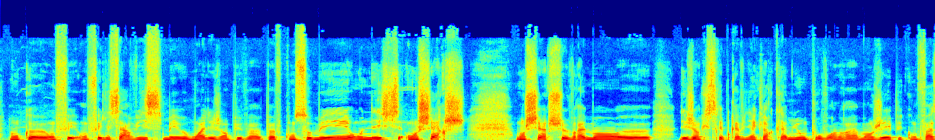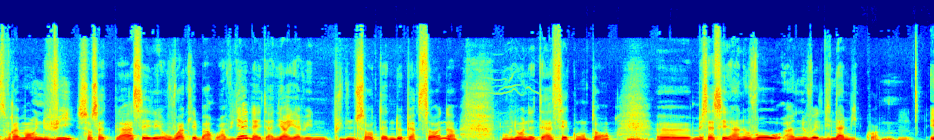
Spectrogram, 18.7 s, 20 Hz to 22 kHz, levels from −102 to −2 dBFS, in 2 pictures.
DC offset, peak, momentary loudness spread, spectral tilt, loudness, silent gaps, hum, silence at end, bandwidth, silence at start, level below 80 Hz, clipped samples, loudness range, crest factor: under 0.1%; -2 dBFS; 7 LU; -5 dB/octave; -15 LUFS; none; none; 0 s; 18 kHz; 0.1 s; -56 dBFS; under 0.1%; 3 LU; 12 dB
